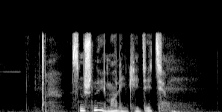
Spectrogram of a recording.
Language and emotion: Russian, sad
